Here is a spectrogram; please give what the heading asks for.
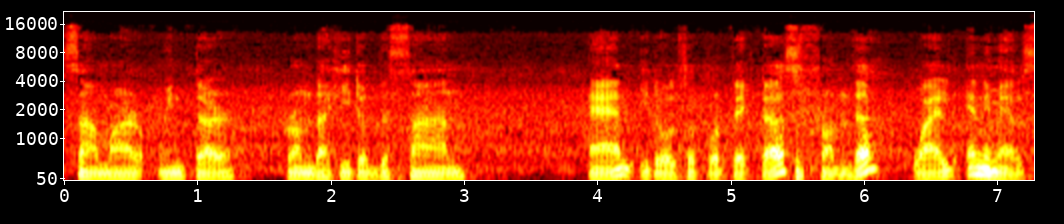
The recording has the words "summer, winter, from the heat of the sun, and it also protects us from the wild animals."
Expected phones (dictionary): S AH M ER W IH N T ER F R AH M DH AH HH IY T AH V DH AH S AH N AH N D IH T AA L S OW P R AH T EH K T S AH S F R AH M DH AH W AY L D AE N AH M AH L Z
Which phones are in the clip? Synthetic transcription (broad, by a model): S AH M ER W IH N T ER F R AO M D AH HH IY T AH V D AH S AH N AH N D IH T AA L S OW P R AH T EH K T AH S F R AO M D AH W AY L D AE N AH M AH L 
